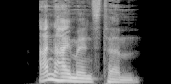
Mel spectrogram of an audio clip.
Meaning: strong dative masculine/neuter singular superlative degree of anheimelnd
- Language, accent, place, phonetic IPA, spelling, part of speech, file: German, Germany, Berlin, [ˈanˌhaɪ̯ml̩nt͡stəm], anheimelndstem, adjective, De-anheimelndstem.ogg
